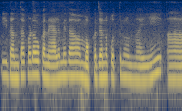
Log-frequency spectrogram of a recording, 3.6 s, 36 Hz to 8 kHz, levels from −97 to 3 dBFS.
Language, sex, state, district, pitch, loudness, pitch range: Telugu, female, Andhra Pradesh, Sri Satya Sai, 185 Hz, -19 LUFS, 170-200 Hz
